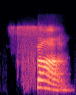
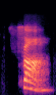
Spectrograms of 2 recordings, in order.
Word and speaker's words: cinq: Cinco, vous dites cinq. La Q se pronuncia como una K y la IN se pronuncia un, como un, no entiendo. Cinq.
